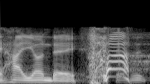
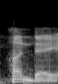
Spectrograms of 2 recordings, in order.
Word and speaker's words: Hyundai: a mispronunciation to say hi yundai the correct way to pronounce Hyundai is simply Hyundai as in Sunday it really isn't much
